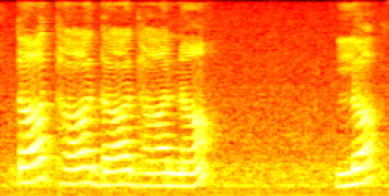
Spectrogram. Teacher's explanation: री तवर्ग त थ द ध न ल एवं स का स्थान दंत होता है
